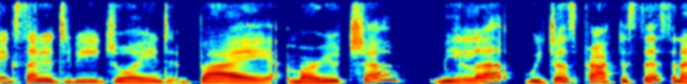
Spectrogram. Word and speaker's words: Mariuccia Milla: Well, as you pronounce my name perfectly, Mariuccia Milla.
